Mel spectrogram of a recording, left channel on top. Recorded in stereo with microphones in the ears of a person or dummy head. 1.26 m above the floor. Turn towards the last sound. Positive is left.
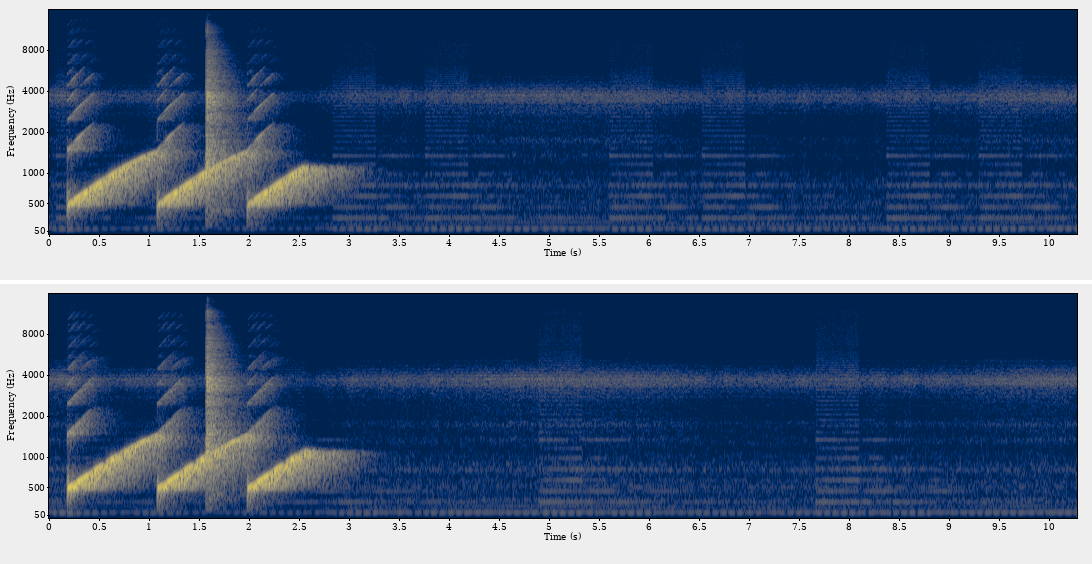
turn(degrees=20)  # may be behind; listen again after turning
